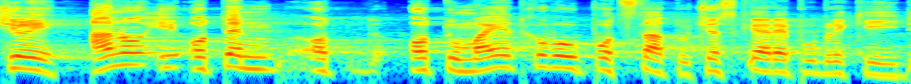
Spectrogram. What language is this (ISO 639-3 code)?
ces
